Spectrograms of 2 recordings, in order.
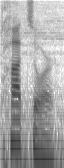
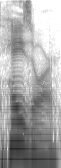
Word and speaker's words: Hazor: In Hebrew, the name is pronounced Hatsor, while in English, it's pronounced Hazor.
